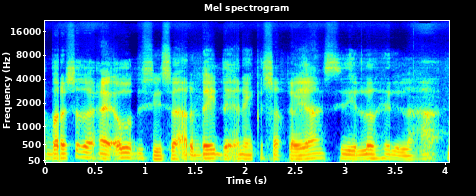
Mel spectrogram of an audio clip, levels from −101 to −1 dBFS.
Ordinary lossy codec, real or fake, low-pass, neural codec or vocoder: none; fake; none; codec, 44.1 kHz, 2.6 kbps, DAC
